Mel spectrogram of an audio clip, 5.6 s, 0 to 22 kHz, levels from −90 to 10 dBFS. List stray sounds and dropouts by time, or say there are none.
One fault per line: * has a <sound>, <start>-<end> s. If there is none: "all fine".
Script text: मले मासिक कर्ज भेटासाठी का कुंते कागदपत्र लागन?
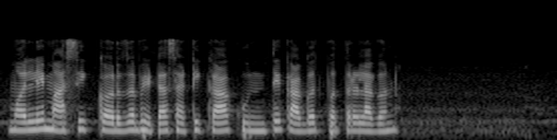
all fine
